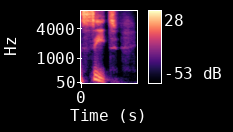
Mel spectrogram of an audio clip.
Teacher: For the short vowel, like in sit, your jaw should be relaxed and the air flow is quick and clipped. When you say the long vowel, like in seat, you need to stretch that sound out, keeping your lips spread into a wide smile. The key difference isn't just length, it's tension.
